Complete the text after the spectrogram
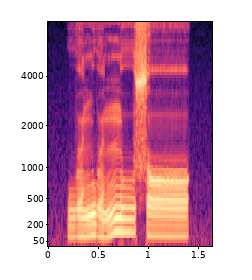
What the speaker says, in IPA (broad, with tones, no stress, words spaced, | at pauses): wɵ˨˧nwɵ˨˥nn̪uː˥ sɔː˧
